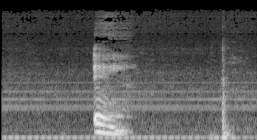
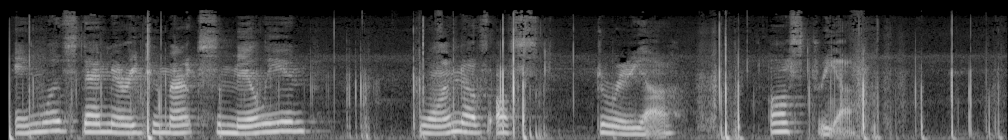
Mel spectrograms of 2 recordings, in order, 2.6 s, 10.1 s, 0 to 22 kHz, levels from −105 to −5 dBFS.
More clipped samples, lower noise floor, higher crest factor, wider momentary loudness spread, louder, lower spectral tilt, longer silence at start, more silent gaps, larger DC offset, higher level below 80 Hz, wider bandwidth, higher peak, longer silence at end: neither; second, -39 dBFS vs -54 dBFS; second, 22 dB vs 30 dB; first, 23 LU vs 17 LU; first, -21 LUFS vs -29 LUFS; first, -6.5 dB/octave vs -5 dB/octave; about the same, 0.05 s vs 0.1 s; neither; neither; first, -42 dBFS vs -48 dBFS; about the same, 16 kHz vs 16 kHz; about the same, -2 dBFS vs 0 dBFS; about the same, 0.05 s vs 0.05 s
